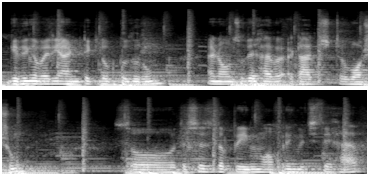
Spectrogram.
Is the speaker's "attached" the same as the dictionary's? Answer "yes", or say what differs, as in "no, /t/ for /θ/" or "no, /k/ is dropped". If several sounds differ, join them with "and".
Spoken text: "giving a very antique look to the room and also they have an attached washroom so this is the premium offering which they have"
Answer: yes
